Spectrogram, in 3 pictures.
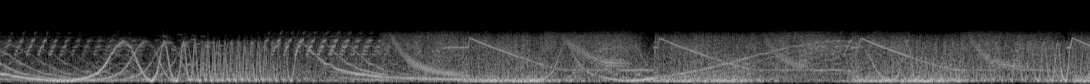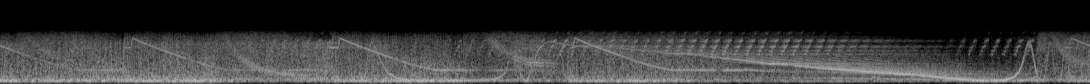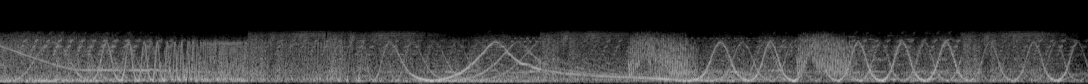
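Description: Synthesized space-battle sound effects: electronic laser-fire sweeps falling in pitch every second or so, with one long slow falling sweep near the middle, over electronic synthesizer music with short repeated beeping tones.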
